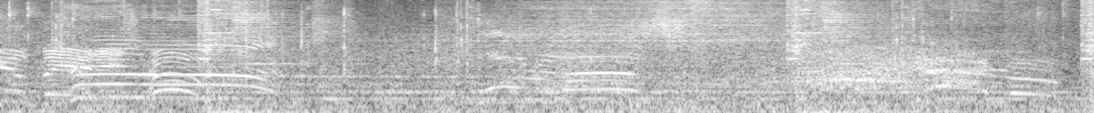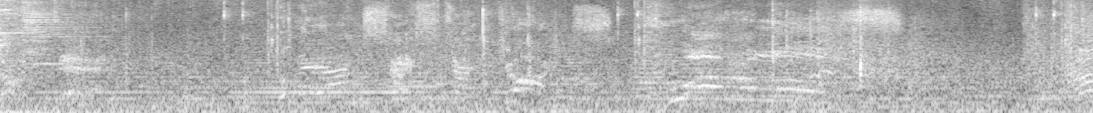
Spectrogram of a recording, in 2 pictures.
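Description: Units in Total War: Warhammer, a dwarf army, charge into melee with a dense, continuous clash of running, crashing and whacking battle noise. Crowd-like shouts come through, and a voice speaks over it throughout.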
